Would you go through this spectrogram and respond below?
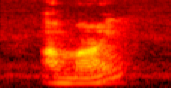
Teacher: Por ser pregunta debe tener una entonación ascendente, una entonación de pregunta.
